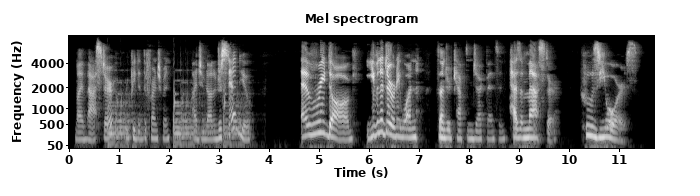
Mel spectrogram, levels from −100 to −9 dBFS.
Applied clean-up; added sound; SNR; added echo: neural mask model DeepFilterNet 3.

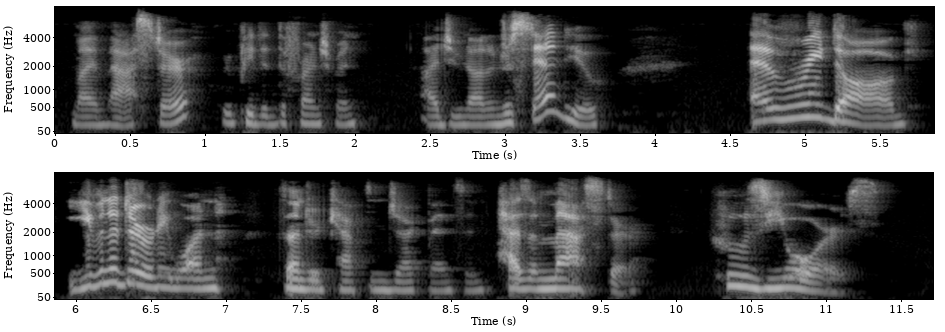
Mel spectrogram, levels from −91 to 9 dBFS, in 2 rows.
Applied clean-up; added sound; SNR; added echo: none; none; none; none.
